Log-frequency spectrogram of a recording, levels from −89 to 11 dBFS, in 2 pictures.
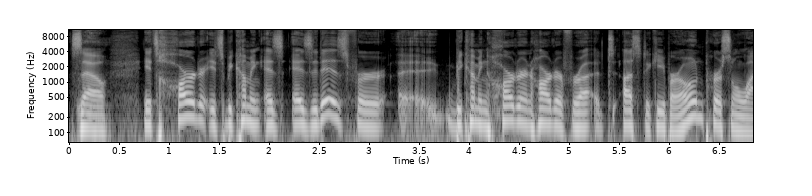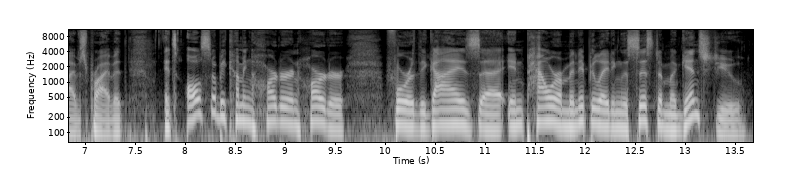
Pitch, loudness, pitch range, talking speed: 140 Hz, -16 LUFS, 120-155 Hz, 190 wpm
